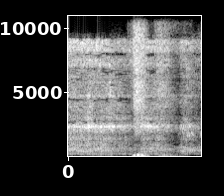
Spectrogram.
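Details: Adult man's snoring, possibly played from a sleep-recording app; he says he may need a CPAP machine: a single short, low, rumbling snort-like snore rising briefly out of a steady background hum.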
